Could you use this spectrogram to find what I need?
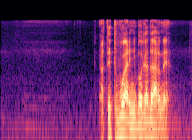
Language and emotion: Russian, angry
